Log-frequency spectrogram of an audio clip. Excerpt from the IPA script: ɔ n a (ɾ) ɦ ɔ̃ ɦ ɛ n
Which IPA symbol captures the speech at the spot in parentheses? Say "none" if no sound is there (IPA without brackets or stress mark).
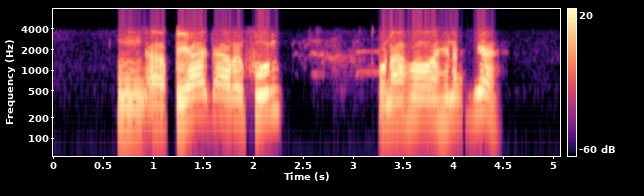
none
